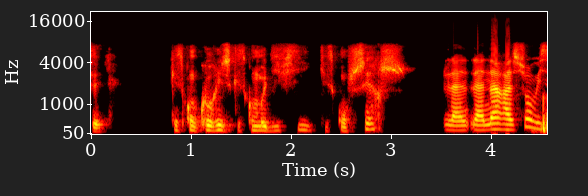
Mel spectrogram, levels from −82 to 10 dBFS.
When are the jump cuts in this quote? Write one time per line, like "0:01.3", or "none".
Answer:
none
